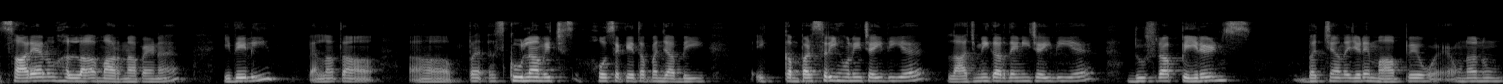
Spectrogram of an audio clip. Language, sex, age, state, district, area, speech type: Punjabi, male, 30-45, Punjab, Rupnagar, urban, spontaneous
